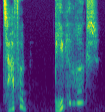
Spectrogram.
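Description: A male narrator voicing a shaken, uneasy male space traveler in an audiobook, husky and hesitant. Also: medium pitch, big pitch swings, moderate pace, sharp tone, no echo, voice pushed up, exaggerated voice. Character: startled male hitchhiker, nervous and shaken. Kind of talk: audiobook character voice.

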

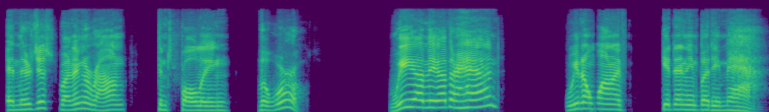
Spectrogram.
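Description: A man's voice: fairly high pitch, expressive, normal speed, dry recording. Conversational male pastor, dry sound. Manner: conversational, rambling with frequent restarts. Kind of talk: sermon.

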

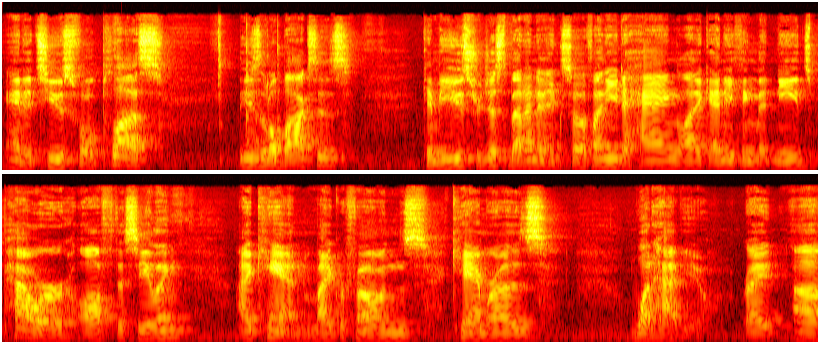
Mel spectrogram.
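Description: A man's voice: medium pitch, steady tone, moderate pace, pushed and bright, slight background noise. Upbeat man vlogging in an echoey room. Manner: chatty, upbeat, explains as he works. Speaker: shop owner filming a renovation. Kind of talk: casual how-to vlog. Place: shop workroom with low ceiling, indoors. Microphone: on-camera mic, camera at arm's length or set on a stand. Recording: roomy echo.

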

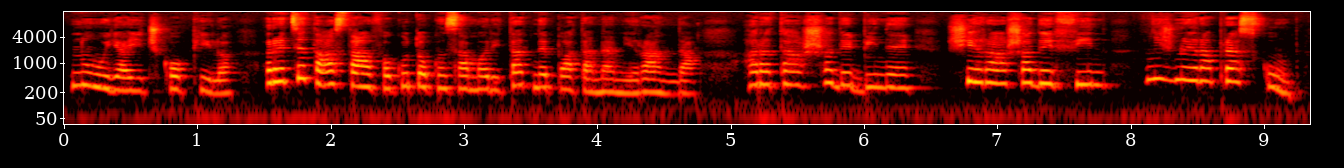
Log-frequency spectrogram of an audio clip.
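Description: A woman voicing a kindly, hard-of-hearing old grandmother who talks slowly, loudly and fussily, in a storybook reading. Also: high-pitched, expressive, voice pushed up. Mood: gentle.

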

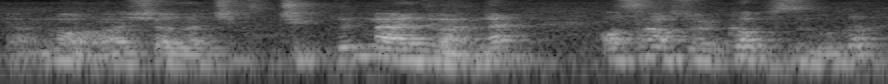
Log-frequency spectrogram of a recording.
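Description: A middle-aged man speaking as a guest at a school career day, telling stories in a lively way and acting out the people he quotes. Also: on the high side, quick pace, slight background noise. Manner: animated, acts out quoted voices, jokes with the audience. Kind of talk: lively storytelling talk to students. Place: large echoey school hall. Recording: echoey hall, speaker far from mic.

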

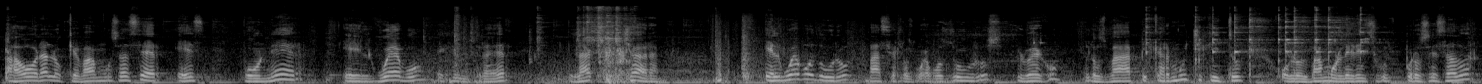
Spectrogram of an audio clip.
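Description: Fairly high-pitched and expressive, this middle-aged TV chef takes his time guiding viewers, his "family," through a recipe in cheerful, chatty patter. The live demonstration comes from a studio kitchen, with music playing under the voice and a noisy background.

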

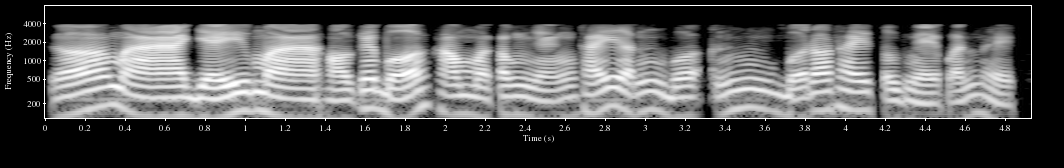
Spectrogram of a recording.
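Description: Man, polite and halting, smooth voice over a dry phone line. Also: mid-range voice, no echo. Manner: polite, hesitant, many restarts. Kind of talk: casual phone chat.

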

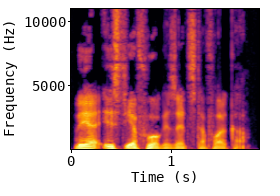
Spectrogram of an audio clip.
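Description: A man playing a gruff middle-aged police commander, dry and lecturing. Delivery is stern with a lively melody. Recorded dry and close. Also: fairly low pitch, normal speed, dry recording. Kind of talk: audiobook character voice.

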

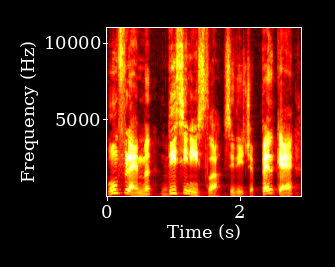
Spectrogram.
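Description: Man, drum teacher, animated, counts beats and sings out rhythms, bright tense tone. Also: a little high, slow pace, faint music behind. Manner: explains step by step, counts aloud and vocalizes rhythms. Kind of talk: casual video drum lesson.

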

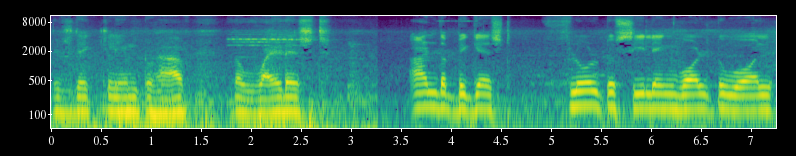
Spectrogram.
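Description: A man speaks in an excited, emphatic vlog voice-over with a mid-range pitch. A steady hum of air conditioning runs beneath his voice. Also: takes it slowly. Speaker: vlogger.

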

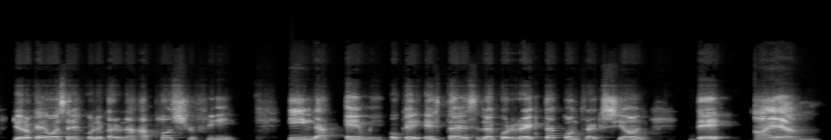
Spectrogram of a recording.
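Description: A woman English teacher running an online class, patiently explaining grammar and slowly modelling pronunciation. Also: medium pitch, lo-fi sound. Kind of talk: online language class, switching between Spanish and English.

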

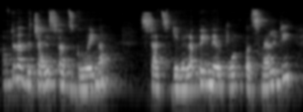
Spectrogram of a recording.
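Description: A woman's voice: on the low side, expressive, brisk, mellow. A middle-aged woman hosting a podcast, chatting casually in a blunt, teasing way and laughing easily. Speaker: podcast host and coach. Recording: roomy, echoey sound.

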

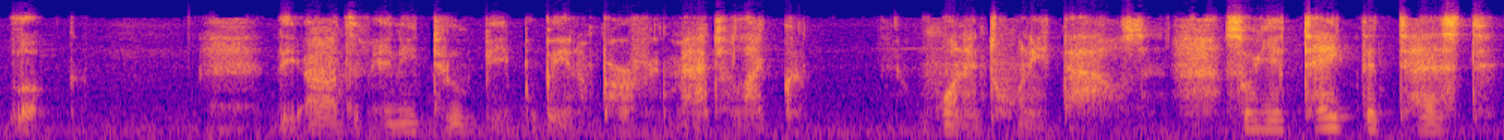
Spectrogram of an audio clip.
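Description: A man's voice: medium pitch, animated, moderate pace, sharp tone, whispered. An actor playing a brother who urgently pleads with his sibling to help their mother. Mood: pleading. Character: pleading brother urging a family duty. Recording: dull lo-fi TV audio with noise.

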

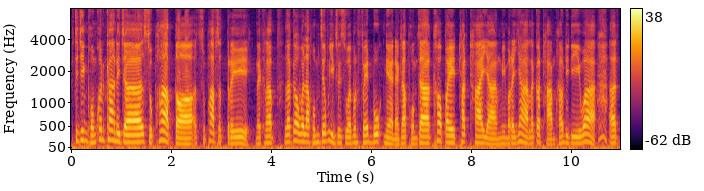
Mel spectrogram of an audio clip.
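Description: A young man doing a crude comedy monologue, with mock-polite, deadpan delivery. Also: fairly high pitch, fairly quick, hardly any pauses. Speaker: comedy vlogger.

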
